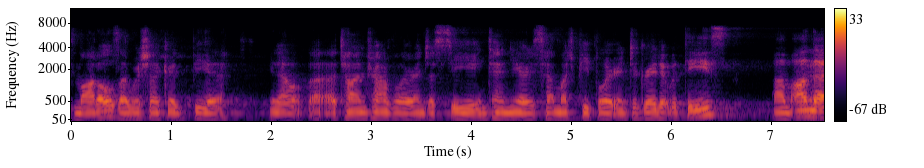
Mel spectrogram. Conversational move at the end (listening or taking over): listening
